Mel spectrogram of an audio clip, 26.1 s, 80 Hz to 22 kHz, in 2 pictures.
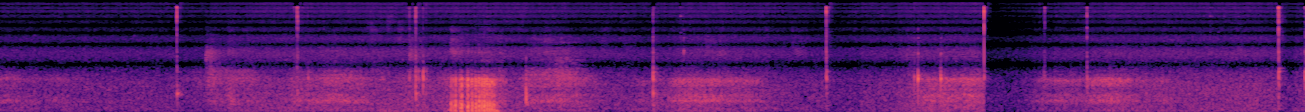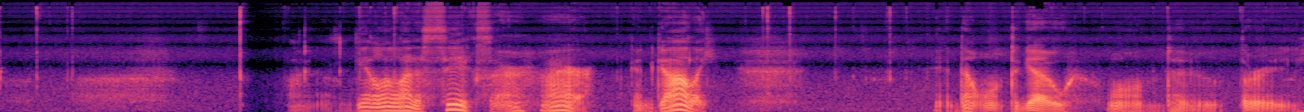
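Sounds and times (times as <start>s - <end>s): soft breathing: 1.9s - 8.0s, 9.1s - 12.0s, 13.1s - 15.1s, 20.4s - 21.9s.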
